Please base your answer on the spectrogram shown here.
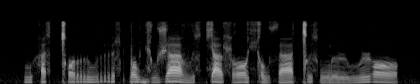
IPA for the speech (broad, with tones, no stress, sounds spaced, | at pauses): u˧˩ h a˥˨ ɬ ǀʰ ɔ˧˥ r uː˧˥ r ɵ˥˨ ɬ k͡p ɔ˥˨ w d͡ʑ uː˧˥ ʒ aː˥˨ v ɯ˧˥ ɬ t͡ɕ aː˧˩ ʂ ɔː˥˨ ɕ ɔ˧˩ w θ aː˧˥ ǀ ɯ˧˩ ɬ ŋ͡m ɵ˧˩ ɹ uː˧˥ ɹ ɔː˥˨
